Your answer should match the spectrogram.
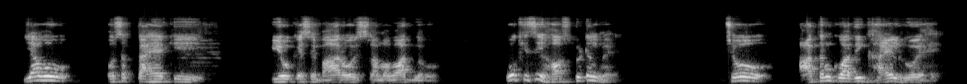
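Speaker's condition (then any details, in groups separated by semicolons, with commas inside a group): No condition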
